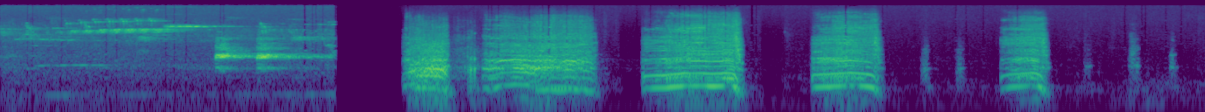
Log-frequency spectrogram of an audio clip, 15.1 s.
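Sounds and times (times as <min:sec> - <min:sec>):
bear roaring: 0:05.0 - 0:09.3, 0:10.1 - 0:11.1, 0:12.5 - 0:13.2.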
